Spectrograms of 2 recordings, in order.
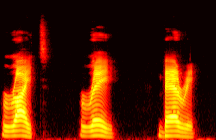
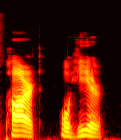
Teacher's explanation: Mas, por simplificação, costuma-se representar só o símbolo da labialização. A letra R no inglês costuma ser uma aproximante alveolar sonora labializada quando aparece antes de uma vogal. Perceba como os lábios se arredondam no R ao falarmos right, ray, berry, mas não se arredondam quando falamos part ou here.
